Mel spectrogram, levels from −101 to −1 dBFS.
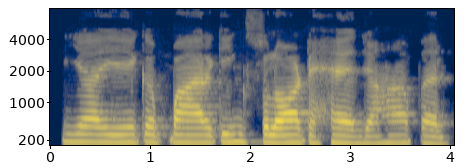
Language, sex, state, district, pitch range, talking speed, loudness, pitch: Hindi, male, Uttar Pradesh, Jalaun, 150-160 Hz, 120 wpm, -18 LUFS, 155 Hz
